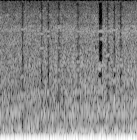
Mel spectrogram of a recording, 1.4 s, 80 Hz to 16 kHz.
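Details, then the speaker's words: 2015 Ram 3500 5.7 Hemi at idle after repair: misfire on cylinder 5 traced to rodent-chewed injector harness connector, rewired; engine now idles steadily with an even low rumble, no stumble. "plug it in and see how it works all right so she's really good now"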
